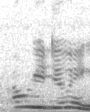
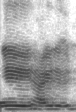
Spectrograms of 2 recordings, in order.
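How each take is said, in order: First: It is said warmly and sincerely. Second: It is said quickly and offhandedly.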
